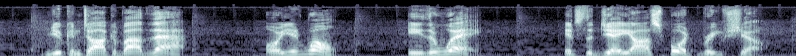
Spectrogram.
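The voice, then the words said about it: Impression of JR, downward sentence endings. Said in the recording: “I'm starting to perfect my JR ... my impersonation of him ... He likes to talk every sentence down. Well, everything ends in a downstroke.”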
